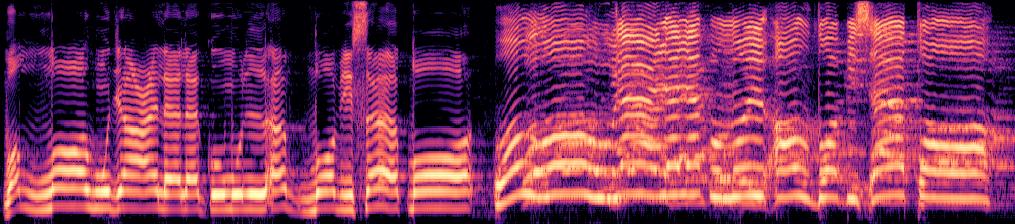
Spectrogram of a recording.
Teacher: ضاد کو موٹا رکھنا ہے، طا کو موٹا رکھنا ہے۔ اللہ کے لام، اللہ پاک کے لام کو بھی موٹا رکھیں گے۔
